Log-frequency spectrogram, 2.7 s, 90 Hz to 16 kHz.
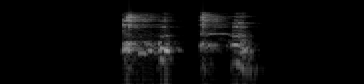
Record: cough_length: 2.7 s
cough_amplitude: 13605
cough_signal_mean_std_ratio: 0.31
survey_phase: beta (2021-08-13 to 2022-03-07)
age: 45-64
gender: Female
wearing_mask: 'No'
symptom_none: true
smoker_status: Never smoked
respiratory_condition_asthma: false
respiratory_condition_other: false
recruitment_source: REACT
submission_delay: 1 day
covid_test_result: Negative
covid_test_method: RT-qPCR
influenza_a_test_result: Negative
influenza_b_test_result: Negative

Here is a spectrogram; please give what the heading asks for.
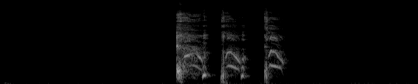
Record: cough_length: 4.2 s
cough_amplitude: 5042
cough_signal_mean_std_ratio: 0.31
survey_phase: beta (2021-08-13 to 2022-03-07)
age: 18-44
gender: Female
wearing_mask: 'No'
symptom_cough_any: true
symptom_runny_or_blocked_nose: true
symptom_diarrhoea: true
symptom_fatigue: true
symptom_loss_of_taste: true
symptom_onset: 3 days
smoker_status: Never smoked
respiratory_condition_asthma: false
respiratory_condition_other: false
recruitment_source: Test and Trace
submission_delay: 1 day
covid_test_result: Positive
covid_test_method: RT-qPCR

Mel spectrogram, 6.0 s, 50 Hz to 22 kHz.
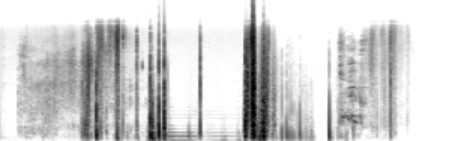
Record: cough_length: 6.0 s
cough_amplitude: 32768
cough_signal_mean_std_ratio: 0.24
survey_phase: beta (2021-08-13 to 2022-03-07)
age: 65+
gender: Male
wearing_mask: 'No'
symptom_none: true
smoker_status: Never smoked
respiratory_condition_asthma: false
respiratory_condition_other: false
recruitment_source: REACT
submission_delay: 2 days
covid_test_result: Negative
covid_test_method: RT-qPCR
influenza_a_test_result: Negative
influenza_b_test_result: Negative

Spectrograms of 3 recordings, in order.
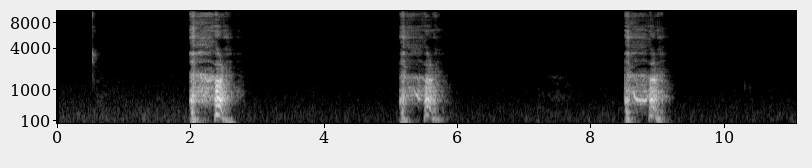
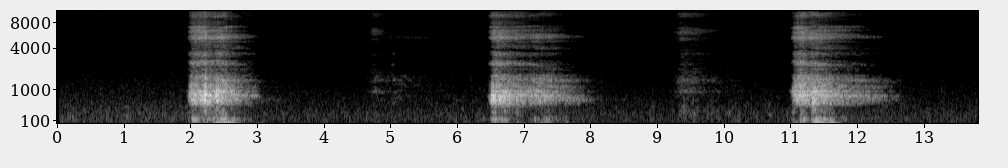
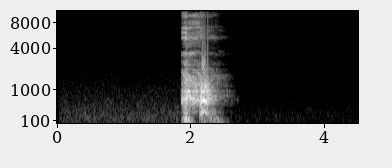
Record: three_cough_length: 11.1 s
three_cough_amplitude: 32767
three_cough_signal_mean_std_ratio: 0.26
exhalation_length: 13.8 s
exhalation_amplitude: 32766
exhalation_signal_mean_std_ratio: 0.33
cough_length: 4.5 s
cough_amplitude: 32768
cough_signal_mean_std_ratio: 0.25
survey_phase: beta (2021-08-13 to 2022-03-07)
age: 65+
gender: Male
wearing_mask: 'No'
symptom_none: true
smoker_status: Ex-smoker
respiratory_condition_asthma: false
respiratory_condition_other: true
recruitment_source: Test and Trace
submission_delay: 3 days
covid_test_result: Negative
covid_test_method: RT-qPCR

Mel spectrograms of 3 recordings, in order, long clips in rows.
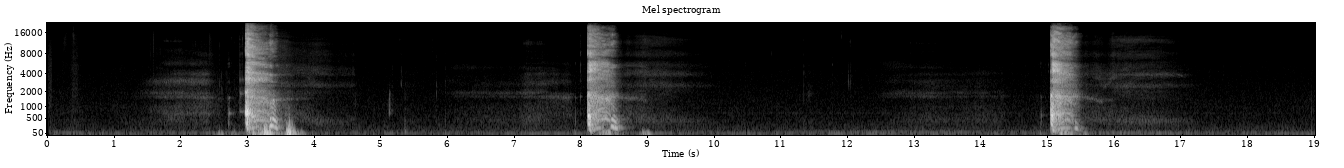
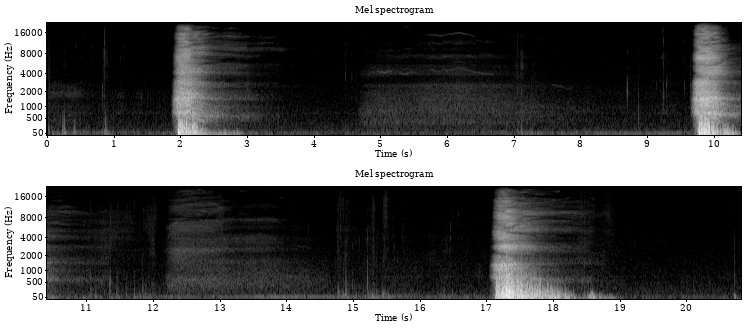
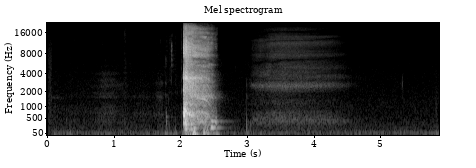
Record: three_cough_length: 19.0 s
three_cough_amplitude: 24890
three_cough_signal_mean_std_ratio: 0.18
exhalation_length: 20.8 s
exhalation_amplitude: 24097
exhalation_signal_mean_std_ratio: 0.2
cough_length: 5.9 s
cough_amplitude: 20662
cough_signal_mean_std_ratio: 0.17
survey_phase: beta (2021-08-13 to 2022-03-07)
age: 45-64
gender: Female
wearing_mask: 'No'
symptom_runny_or_blocked_nose: true
symptom_onset: 12 days
smoker_status: Never smoked
respiratory_condition_asthma: false
respiratory_condition_other: false
recruitment_source: REACT
submission_delay: 1 day
covid_test_result: Negative
covid_test_method: RT-qPCR
influenza_a_test_result: Unknown/Void
influenza_b_test_result: Unknown/Void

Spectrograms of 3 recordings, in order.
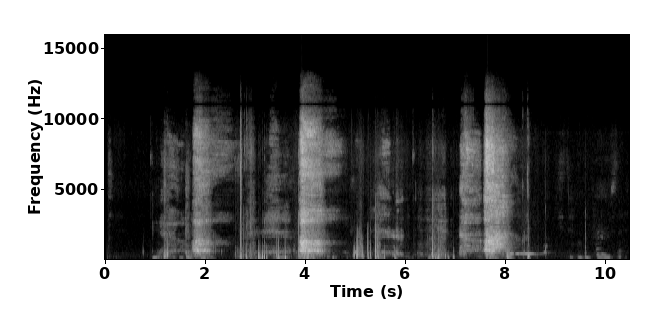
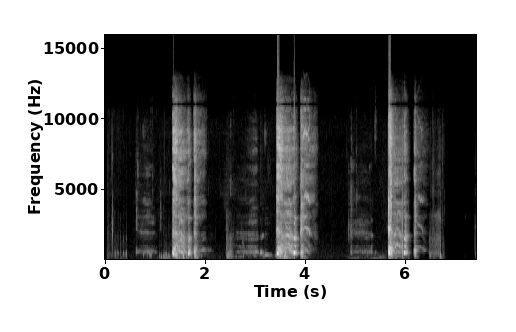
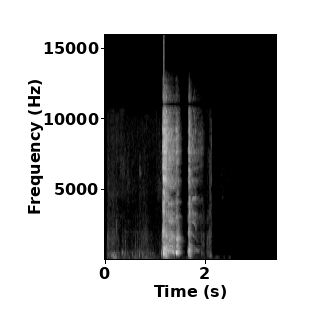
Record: exhalation_length: 10.5 s
exhalation_amplitude: 29246
exhalation_signal_mean_std_ratio: 0.33
three_cough_length: 7.4 s
three_cough_amplitude: 32768
three_cough_signal_mean_std_ratio: 0.27
cough_length: 3.4 s
cough_amplitude: 32748
cough_signal_mean_std_ratio: 0.21
survey_phase: beta (2021-08-13 to 2022-03-07)
age: 45-64
gender: Female
wearing_mask: 'No'
symptom_none: true
smoker_status: Never smoked
respiratory_condition_asthma: false
respiratory_condition_other: false
recruitment_source: REACT
submission_delay: 5 days
covid_test_result: Negative
covid_test_method: RT-qPCR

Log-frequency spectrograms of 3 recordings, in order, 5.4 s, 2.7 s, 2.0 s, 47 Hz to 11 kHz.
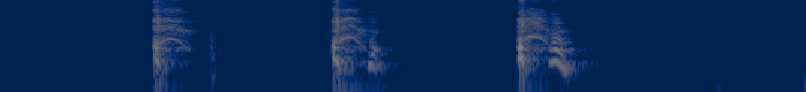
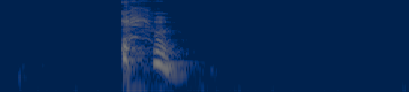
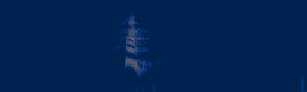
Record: three_cough_length: 5.4 s
three_cough_amplitude: 1786
three_cough_signal_mean_std_ratio: 0.26
cough_length: 2.7 s
cough_amplitude: 1097
cough_signal_mean_std_ratio: 0.26
exhalation_length: 2.0 s
exhalation_amplitude: 249
exhalation_signal_mean_std_ratio: 0.2
survey_phase: alpha (2021-03-01 to 2021-08-12)
age: 45-64
gender: Female
wearing_mask: 'No'
symptom_none: true
smoker_status: Never smoked
respiratory_condition_asthma: false
respiratory_condition_other: false
recruitment_source: REACT
submission_delay: 1 day
covid_test_result: Negative
covid_test_method: RT-qPCR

